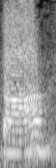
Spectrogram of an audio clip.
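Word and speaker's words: تاء: দান দান দান দান দান এরপর হরফটা হলো তা। চিকন হবে, শ্বাস টান থাকবে, মাকরাজ 11 অনুযায়ী হরফটাকে উচ্চারণ করতে হবে।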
